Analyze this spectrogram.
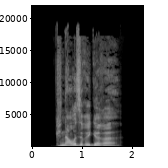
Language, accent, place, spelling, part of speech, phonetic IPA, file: German, Germany, Berlin, knauserigere, adjective, [ˈknaʊ̯zəʁɪɡəʁə], De-knauserigere.ogg
- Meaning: inflection of knauserig: 1. strong/mixed nominative/accusative feminine singular comparative degree 2. strong nominative/accusative plural comparative degree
